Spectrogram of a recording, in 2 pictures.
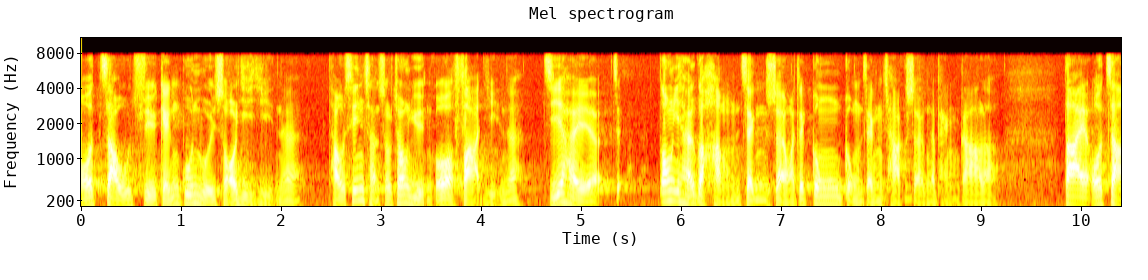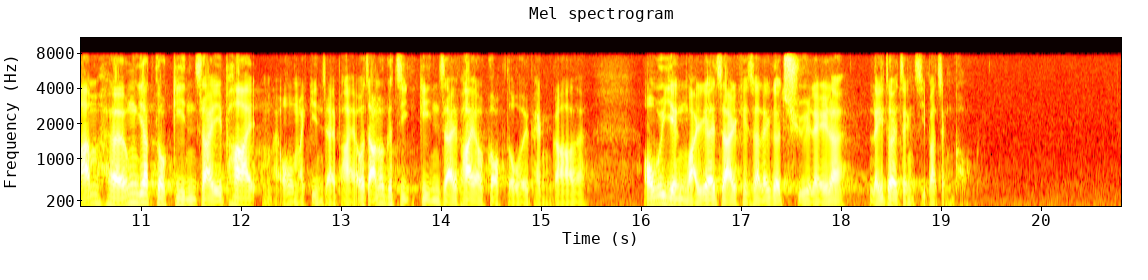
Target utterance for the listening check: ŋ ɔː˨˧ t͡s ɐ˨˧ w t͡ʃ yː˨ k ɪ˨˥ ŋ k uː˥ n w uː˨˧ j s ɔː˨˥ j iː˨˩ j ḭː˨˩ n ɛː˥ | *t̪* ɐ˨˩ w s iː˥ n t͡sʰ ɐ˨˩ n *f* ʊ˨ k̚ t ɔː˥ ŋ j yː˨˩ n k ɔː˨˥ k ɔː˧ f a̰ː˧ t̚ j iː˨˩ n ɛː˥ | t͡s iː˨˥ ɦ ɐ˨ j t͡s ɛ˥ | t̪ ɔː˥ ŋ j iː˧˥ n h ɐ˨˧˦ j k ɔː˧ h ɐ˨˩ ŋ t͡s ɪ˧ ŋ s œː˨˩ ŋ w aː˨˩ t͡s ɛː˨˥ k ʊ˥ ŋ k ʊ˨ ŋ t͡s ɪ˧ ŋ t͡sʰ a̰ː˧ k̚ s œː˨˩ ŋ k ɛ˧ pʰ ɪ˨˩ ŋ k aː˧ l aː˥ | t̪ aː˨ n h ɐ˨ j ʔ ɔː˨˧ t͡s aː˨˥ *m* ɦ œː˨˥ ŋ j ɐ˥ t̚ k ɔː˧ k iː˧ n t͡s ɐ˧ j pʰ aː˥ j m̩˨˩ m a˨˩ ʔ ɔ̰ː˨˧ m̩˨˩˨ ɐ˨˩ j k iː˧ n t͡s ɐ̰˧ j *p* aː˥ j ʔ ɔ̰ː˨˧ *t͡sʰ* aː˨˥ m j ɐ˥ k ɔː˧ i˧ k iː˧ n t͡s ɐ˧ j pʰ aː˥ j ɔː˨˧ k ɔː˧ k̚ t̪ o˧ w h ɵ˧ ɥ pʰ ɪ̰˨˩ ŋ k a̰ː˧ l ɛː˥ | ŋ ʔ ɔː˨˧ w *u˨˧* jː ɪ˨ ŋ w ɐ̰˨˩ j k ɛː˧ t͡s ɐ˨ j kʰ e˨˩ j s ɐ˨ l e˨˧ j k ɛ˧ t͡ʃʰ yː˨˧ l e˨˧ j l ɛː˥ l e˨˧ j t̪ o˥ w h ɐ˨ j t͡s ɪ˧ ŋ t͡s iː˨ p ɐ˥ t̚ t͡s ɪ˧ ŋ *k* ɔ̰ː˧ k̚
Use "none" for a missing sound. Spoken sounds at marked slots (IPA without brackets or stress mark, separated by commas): t̪ʰ, s, m, pʰ, t͡s, u˨˧, kʰ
